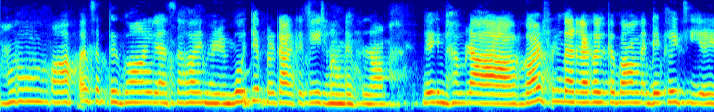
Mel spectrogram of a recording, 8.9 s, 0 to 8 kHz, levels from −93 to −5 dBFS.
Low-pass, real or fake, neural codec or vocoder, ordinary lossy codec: none; fake; codec, 16 kHz, 1 kbps, FreqCodec, larger model; none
